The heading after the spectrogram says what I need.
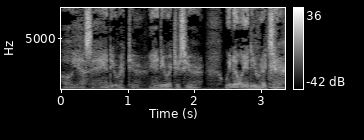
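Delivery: awed, reverent, hushed murmur. Retelling how everyone who worked at the restaurant greeted them: imitating hushed tones. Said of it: "in hushed tones".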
